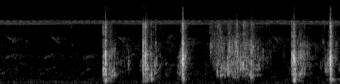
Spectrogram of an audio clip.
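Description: Water splashes as a man's hands dig in a muddy puddle.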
